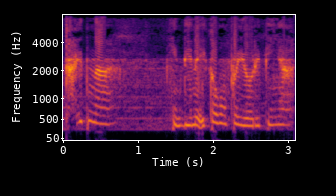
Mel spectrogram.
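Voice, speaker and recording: A woman playing a gentle, grateful young mother in a Filipino radio drama, speaking earnestly with a Filipino accent. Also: fairly low pitch, fairly even intonation, moderate pace, muffled recording, lightly acted. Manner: earnest, heartfelt. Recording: music bed under the voice.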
